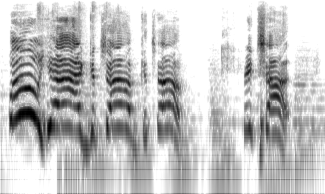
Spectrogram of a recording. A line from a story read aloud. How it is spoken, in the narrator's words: you hear Thistle scream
